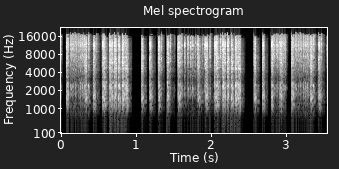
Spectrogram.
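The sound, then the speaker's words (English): A creaky, worn ratchet, the sound of a wind-up pacemaker, winds up in rapid clusters of dry, rasping clicks, stuttering on and off with short gaps made by a noise gate, bright and scratchy with no voices. “I added a little noise gate to just add a bit of stuttering effect to actually make it feel like the ratchet was quite creaky and a bit worn.”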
